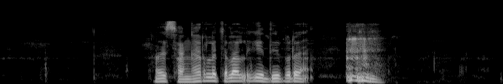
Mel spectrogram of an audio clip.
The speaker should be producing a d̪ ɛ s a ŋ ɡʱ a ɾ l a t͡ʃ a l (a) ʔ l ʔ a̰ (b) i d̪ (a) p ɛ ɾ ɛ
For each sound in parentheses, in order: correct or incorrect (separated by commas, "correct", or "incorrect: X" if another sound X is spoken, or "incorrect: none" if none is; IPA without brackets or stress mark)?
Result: correct, incorrect: ɡ, incorrect: i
